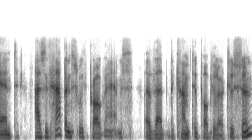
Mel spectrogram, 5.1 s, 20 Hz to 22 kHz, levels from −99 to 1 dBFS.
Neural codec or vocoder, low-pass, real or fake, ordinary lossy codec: codec, 16 kHz, 2 kbps, FunCodec, trained on LibriTTS, 25 frames a second; 7.2 kHz; fake; Opus, 32 kbps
